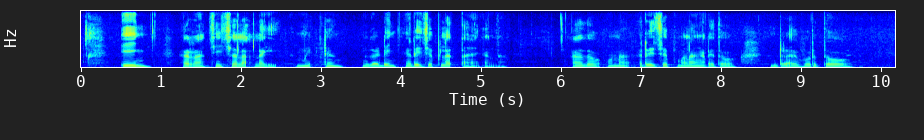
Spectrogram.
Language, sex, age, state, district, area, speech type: Santali, male, 18-30, Jharkhand, Seraikela Kharsawan, rural, spontaneous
